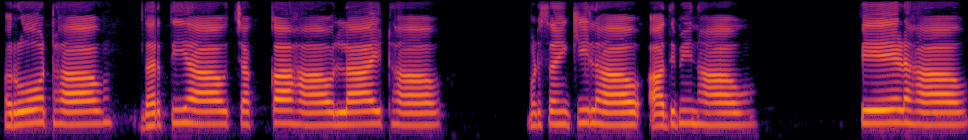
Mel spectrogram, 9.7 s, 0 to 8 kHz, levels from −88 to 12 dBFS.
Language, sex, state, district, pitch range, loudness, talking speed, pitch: Hindi, female, Jharkhand, Sahebganj, 225-245 Hz, -15 LUFS, 85 wpm, 235 Hz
